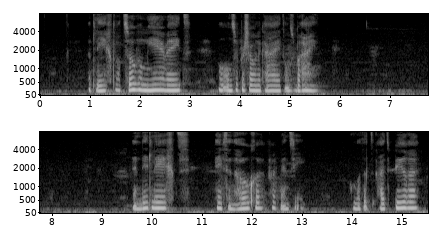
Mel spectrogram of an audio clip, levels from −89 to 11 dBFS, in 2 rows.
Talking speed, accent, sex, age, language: 85 wpm, Dutch, female, 30-49, Dutch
